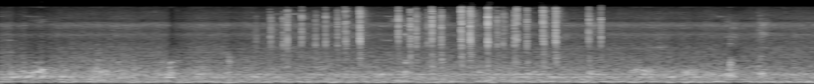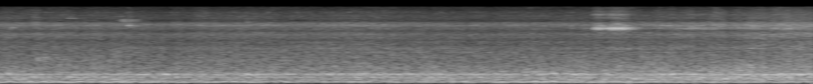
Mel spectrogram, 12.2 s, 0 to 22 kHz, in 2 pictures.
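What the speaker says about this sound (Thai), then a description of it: "บ้านผมได้ยินเสียงรถไฟด้วยตอนนี้" A Thai passenger train, number 351, rumbles along steadily and close as it approaches Ratchaburi station, with a brief burst of rapid clicking wheel-on-rail sounds early on and a faint squeal later.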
